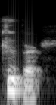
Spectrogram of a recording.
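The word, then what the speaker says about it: Kuiper: the Cooper Ki p e or but it's pronounced Cooper belt and this is where the plant these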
